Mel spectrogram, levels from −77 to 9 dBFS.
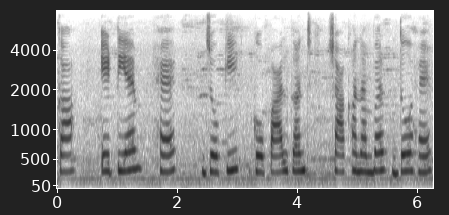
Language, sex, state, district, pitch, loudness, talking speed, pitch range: Hindi, female, Madhya Pradesh, Katni, 290 Hz, -13 LUFS, 95 wpm, 280-300 Hz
